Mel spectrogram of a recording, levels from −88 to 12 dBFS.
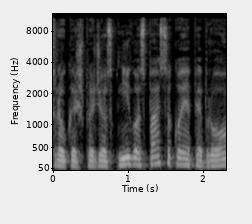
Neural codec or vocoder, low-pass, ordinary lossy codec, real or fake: none; 10.8 kHz; MP3, 64 kbps; real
